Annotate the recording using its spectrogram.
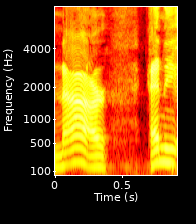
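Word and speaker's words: נערה: you hakol makom shenemar nar. Any other place where it's written as nar, again it's pronounced nara, afilu katana b'mashma.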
